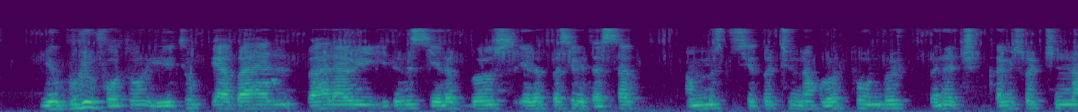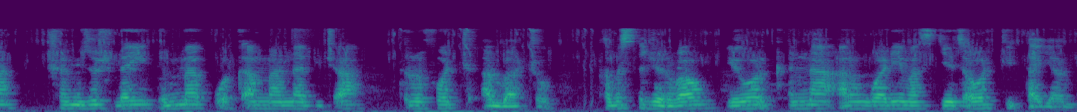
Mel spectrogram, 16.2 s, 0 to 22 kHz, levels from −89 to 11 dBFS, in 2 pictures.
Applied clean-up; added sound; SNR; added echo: neural separator model SepFormer DNS4.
